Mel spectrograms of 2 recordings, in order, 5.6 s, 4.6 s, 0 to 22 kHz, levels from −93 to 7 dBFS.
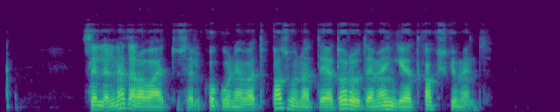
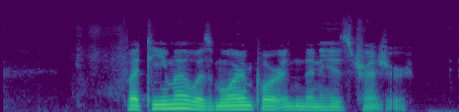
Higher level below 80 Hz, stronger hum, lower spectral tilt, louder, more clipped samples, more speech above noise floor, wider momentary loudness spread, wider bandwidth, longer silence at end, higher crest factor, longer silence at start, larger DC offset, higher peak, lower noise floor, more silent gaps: about the same, -64 dBFS vs -66 dBFS; neither; second, -5.5 dB/octave vs -9 dB/octave; first, -19 LUFS vs -27 LUFS; neither; first, over 71 dB vs 46 dB; second, 10 LU vs 16 LU; first, 9.4 kHz vs 7.4 kHz; first, 0.85 s vs 0.55 s; about the same, 18 dB vs 16 dB; second, 0.85 s vs 1.25 s; neither; first, -2 dBFS vs -12 dBFS; first, under -90 dBFS vs -73 dBFS; neither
